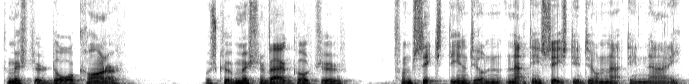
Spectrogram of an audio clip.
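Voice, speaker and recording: A man's voice: medium pitch, level tone, quick pace, gravelly. An older man from north Florida with a rural Southern drawl, telling stories in a folksy way as an interview guest. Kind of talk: storytelling interview talk.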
